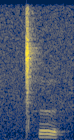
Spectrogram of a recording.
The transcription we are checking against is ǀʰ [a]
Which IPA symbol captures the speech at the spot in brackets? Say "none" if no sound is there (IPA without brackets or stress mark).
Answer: ə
